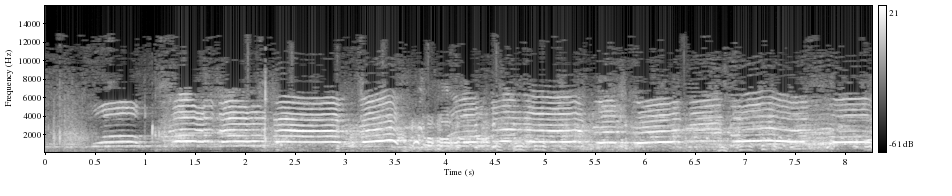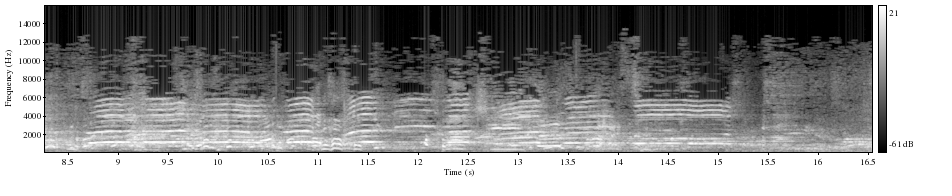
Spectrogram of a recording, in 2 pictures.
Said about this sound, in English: That's my son, by the way, who's shouting.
